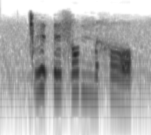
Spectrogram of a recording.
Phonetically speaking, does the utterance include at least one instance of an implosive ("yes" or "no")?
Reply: no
